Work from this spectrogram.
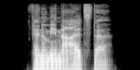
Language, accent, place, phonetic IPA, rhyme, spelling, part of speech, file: German, Germany, Berlin, [fɛnomeˈnaːlstə], -aːlstə, phänomenalste, adjective, De-phänomenalste.ogg
- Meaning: inflection of phänomenal: 1. strong/mixed nominative/accusative feminine singular superlative degree 2. strong nominative/accusative plural superlative degree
